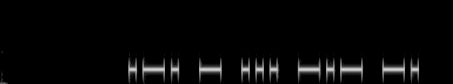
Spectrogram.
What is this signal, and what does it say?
Morse code, heard as a keyed tone, about 17 wpm, 700 Hz. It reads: RTSKN
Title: Code Groups - 5 Letters - 17wpm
